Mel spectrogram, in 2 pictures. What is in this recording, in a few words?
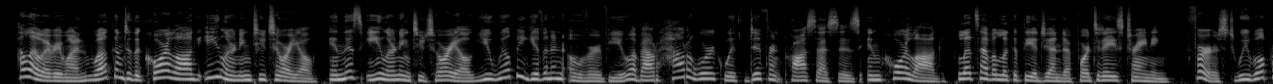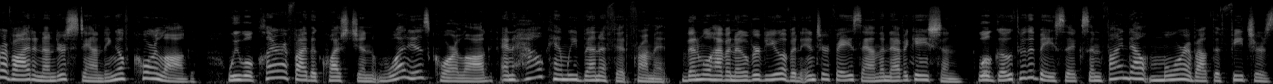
ELearning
